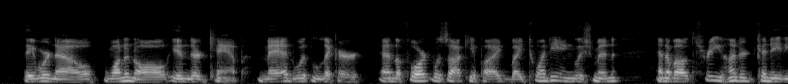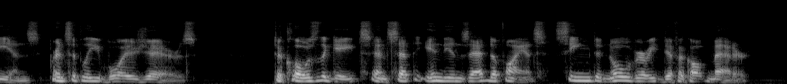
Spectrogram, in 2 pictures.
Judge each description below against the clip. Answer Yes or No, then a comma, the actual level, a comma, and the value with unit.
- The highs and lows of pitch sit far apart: No, average, 3.8 semitones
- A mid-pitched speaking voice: Yes, medium, 145 Hz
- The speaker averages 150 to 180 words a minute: Yes, average, 160 wpm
